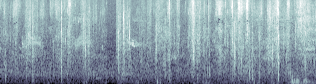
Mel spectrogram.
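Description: Footsteps on soil strewn with dry fallen leaves, a string of irregular crunches and snaps.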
